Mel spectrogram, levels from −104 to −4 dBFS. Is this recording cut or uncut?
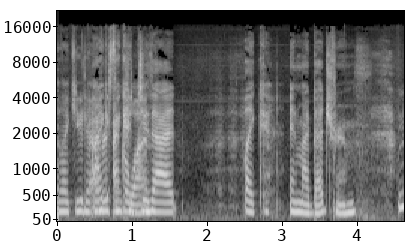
cut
